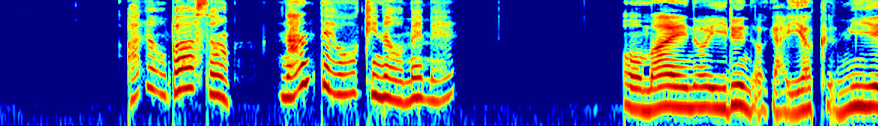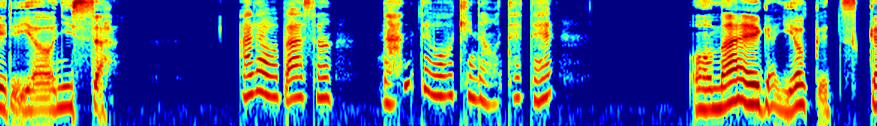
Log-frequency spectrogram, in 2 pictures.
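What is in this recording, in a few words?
Japanese, Characters; GoLocalise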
